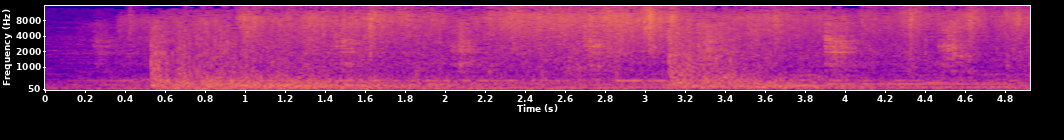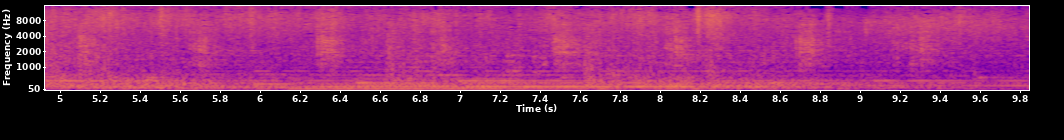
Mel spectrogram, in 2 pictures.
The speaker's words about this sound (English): That's the worst part. The attack from when the depth charges go off until the attack is over. If you're lucky, you don't get hit and you come back home.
